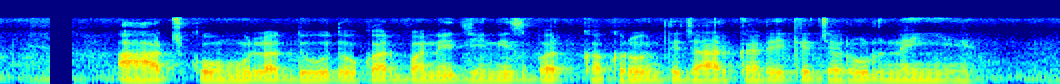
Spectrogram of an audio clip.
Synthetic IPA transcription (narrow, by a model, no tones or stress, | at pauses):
aːd͡ʒkoːɦulad̪uːd̪oːkəɾbɐned͡ʒiːnɪs̬bʱɐɾkɐkɾõɪ̃nt̪ɪd͡ʒaːɾkɐɾekezɐɾuːɾnɐɦĩɦɛː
